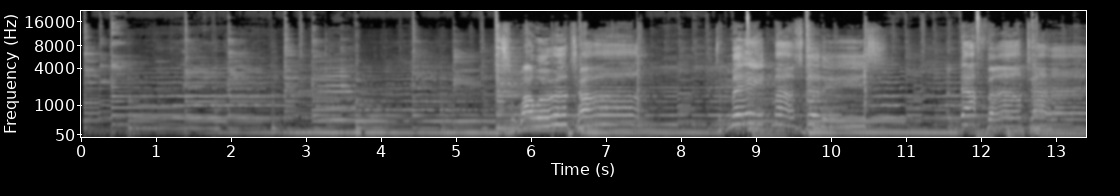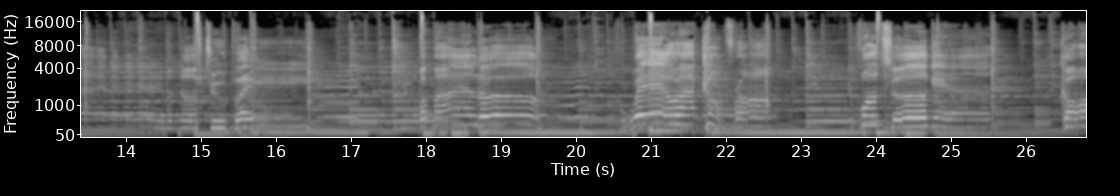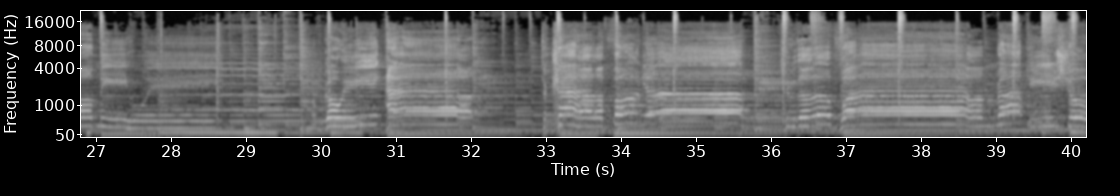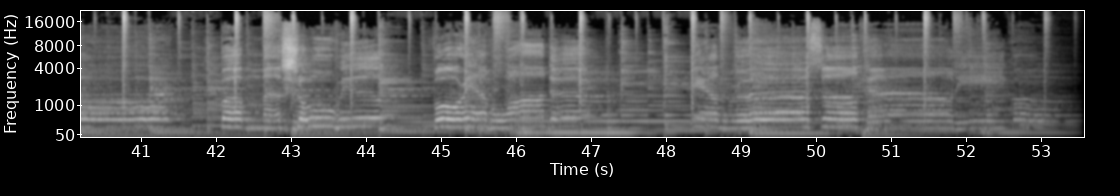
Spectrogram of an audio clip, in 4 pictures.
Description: Mystic Theatre • Petaluma, CA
